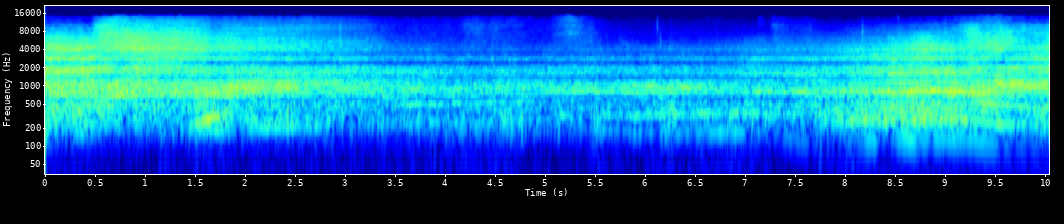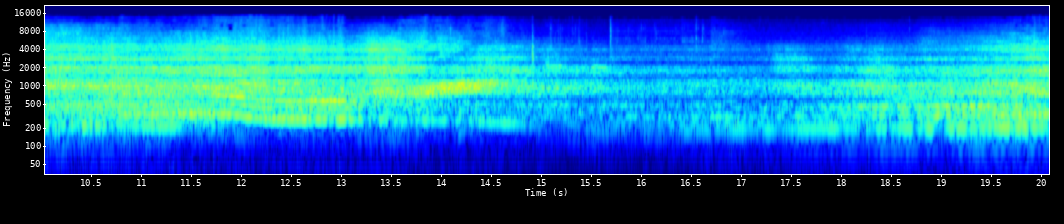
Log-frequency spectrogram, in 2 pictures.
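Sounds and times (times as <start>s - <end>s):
high-revving sports car engine: 0.0s - 4.9s.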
